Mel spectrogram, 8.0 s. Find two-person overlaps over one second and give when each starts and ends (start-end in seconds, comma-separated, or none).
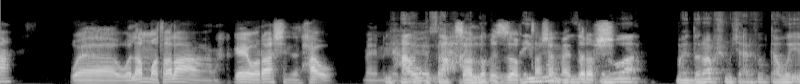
3.8-6.2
